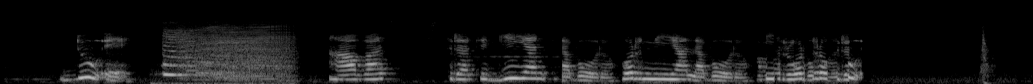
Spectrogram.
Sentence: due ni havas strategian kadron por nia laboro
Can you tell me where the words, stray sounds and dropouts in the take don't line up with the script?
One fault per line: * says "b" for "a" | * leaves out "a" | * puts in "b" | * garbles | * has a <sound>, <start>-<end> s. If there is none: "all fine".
* leaves out "ni"
* has a squeak, 1.5-3.0 s
* says "laboro" for "kadron"
* garbles
* has a whoosh, 9.8-10.0 s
